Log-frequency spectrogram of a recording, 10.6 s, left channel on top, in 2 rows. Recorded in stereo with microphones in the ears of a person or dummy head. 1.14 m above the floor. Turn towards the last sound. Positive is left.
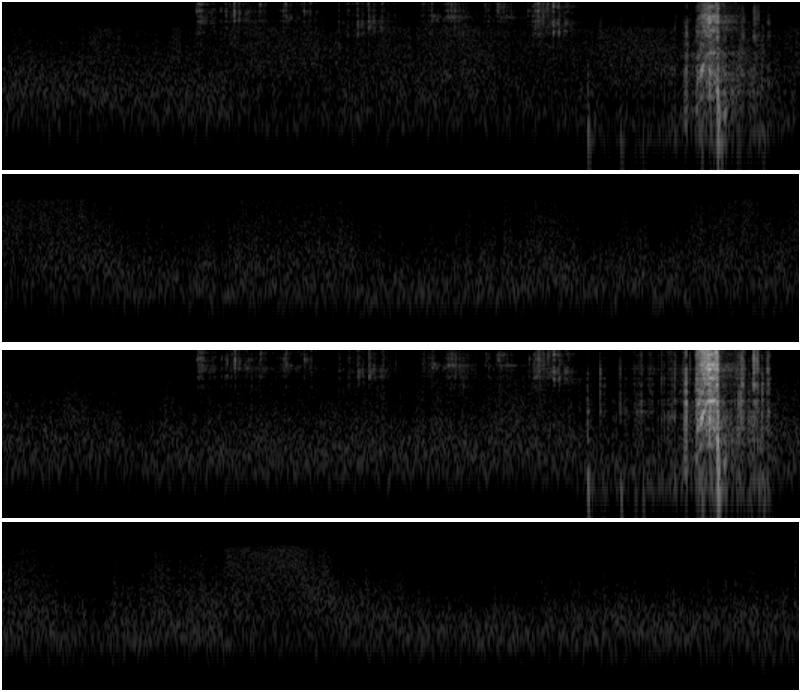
turn(degrees=-60)  # may be behind; listen again after turning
